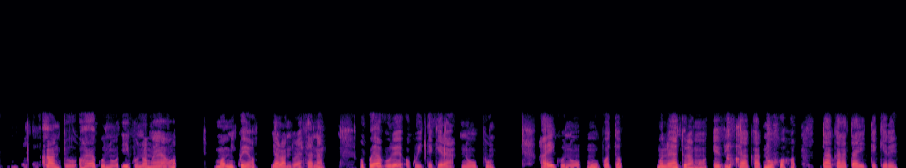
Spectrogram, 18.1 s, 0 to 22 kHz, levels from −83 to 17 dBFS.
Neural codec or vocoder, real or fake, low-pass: none; real; 7.2 kHz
